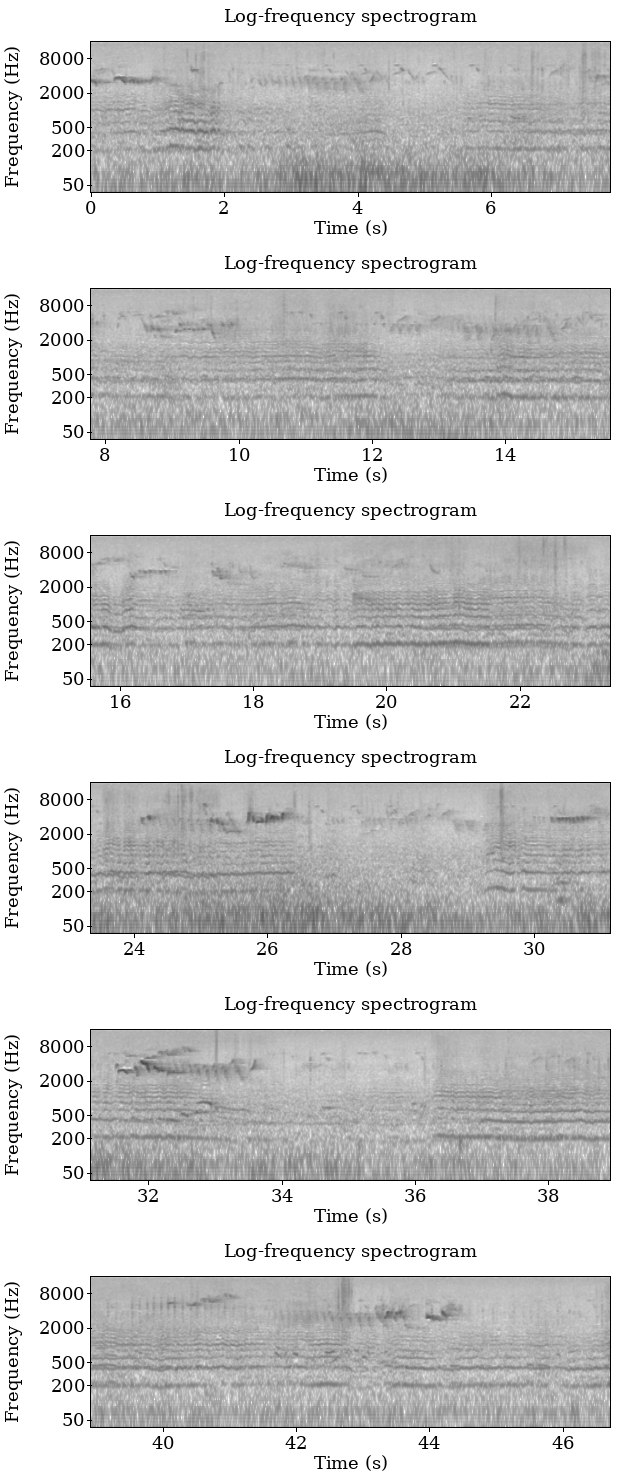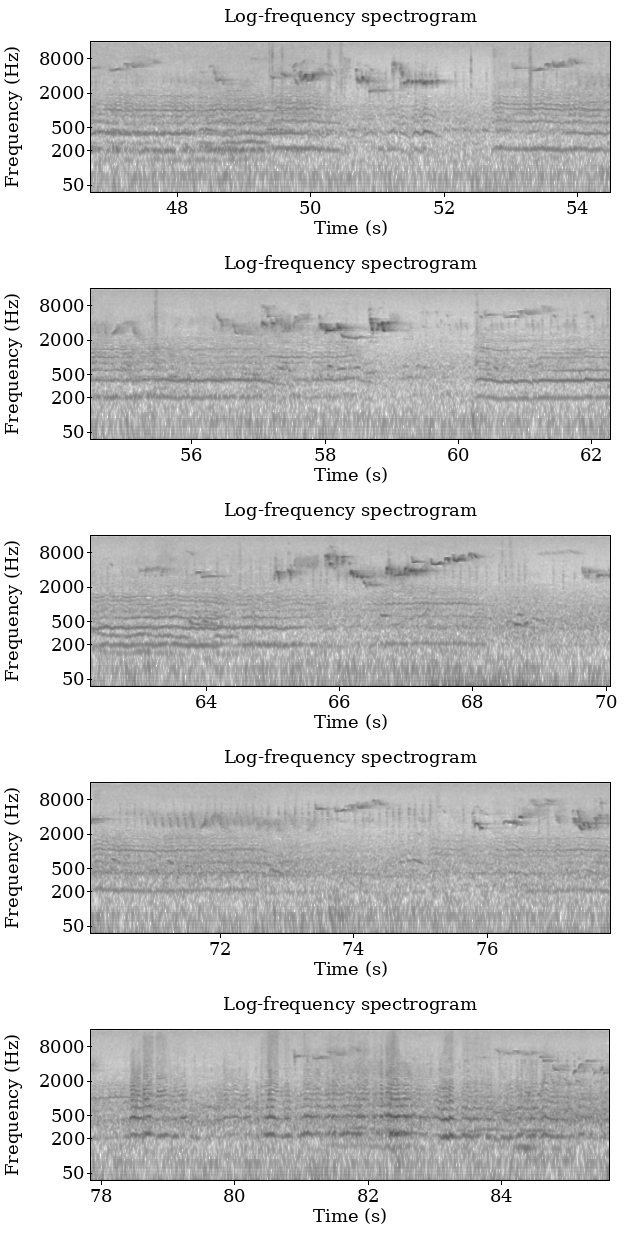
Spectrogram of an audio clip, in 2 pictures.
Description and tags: Some bees buzzing over the birds in a forest in Cataluña. It has some wind noise and you could also hear a fainted voice of someone talking far away.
